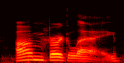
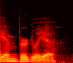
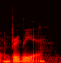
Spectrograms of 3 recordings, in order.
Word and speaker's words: Imbruglia: Umberglay. I am. I'm gonna just. God, yeah. I'm just gonna. – Yeah, cover the multiple choice. Natalie Imbruglia. – Imbruglia. What'd she star in? – Natalie Imbruglia, 90s TV show.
